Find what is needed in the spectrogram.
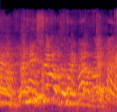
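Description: Speech only: a woman preaching a sermon.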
